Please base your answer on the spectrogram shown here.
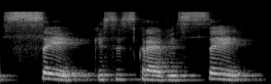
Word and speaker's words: ces: E a gente tem o C, que se escreve C-E-S, e a gente vai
